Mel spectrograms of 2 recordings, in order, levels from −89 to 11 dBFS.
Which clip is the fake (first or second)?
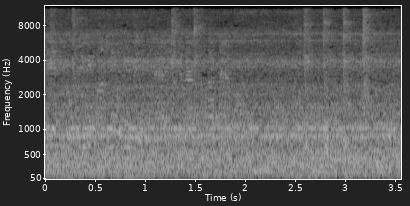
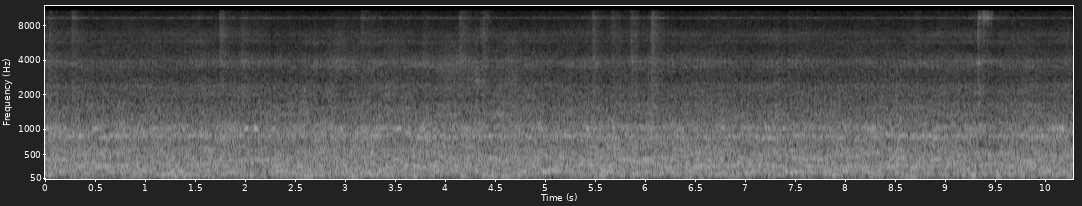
second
